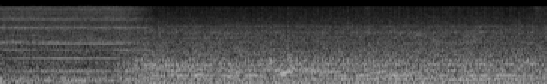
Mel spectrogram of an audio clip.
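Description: A bus engine idles with a low rumble.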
